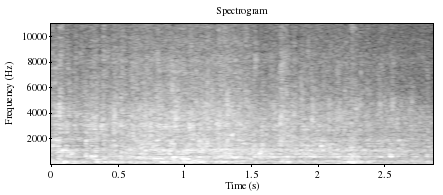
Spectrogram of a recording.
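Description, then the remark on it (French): A toilet flushes with a steady, full rush of water that stays loud throughout, a broad hissing gush with no voices. “Et qu'est-ce qu'on fait quand on a tiré la chasse?”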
